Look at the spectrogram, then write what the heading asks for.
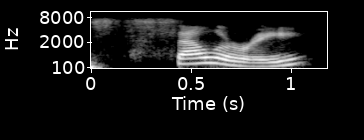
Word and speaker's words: celery: the jelly okay and this is actually pronounced salary salary dice the celery dice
